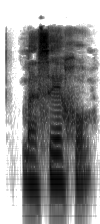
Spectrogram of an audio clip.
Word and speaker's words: Masego: It's Masego. Okay. – Masego. – Mm-hmm. And that is spelled M-A-S-E-G-O.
